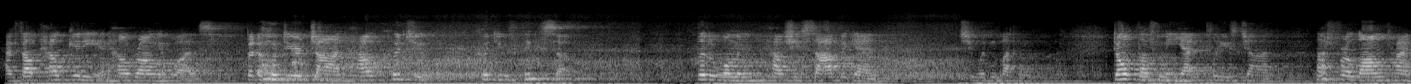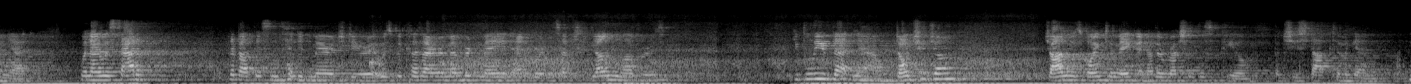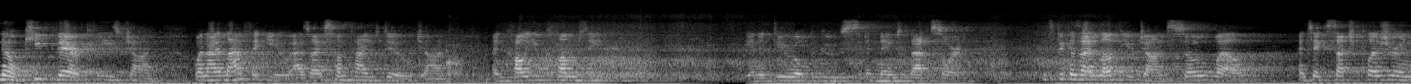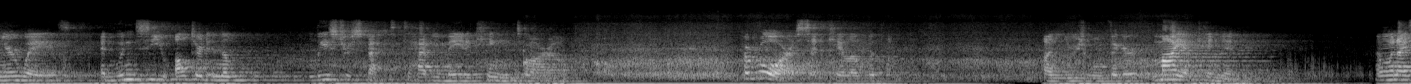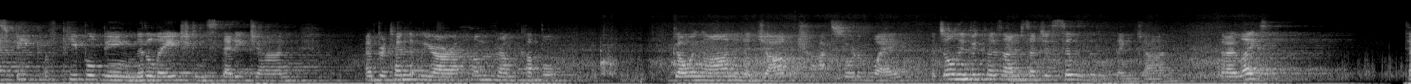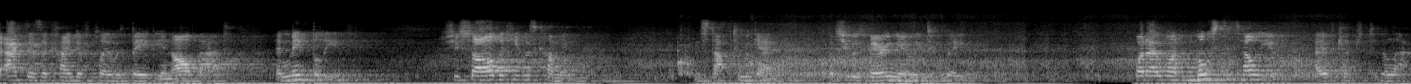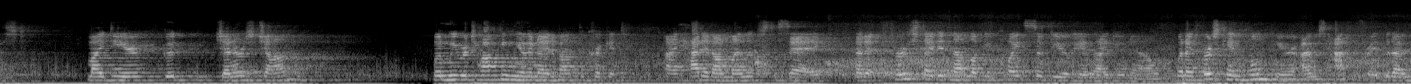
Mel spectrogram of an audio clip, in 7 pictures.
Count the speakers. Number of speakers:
one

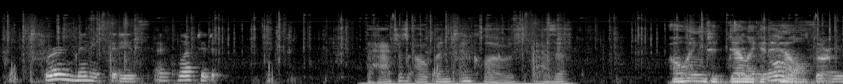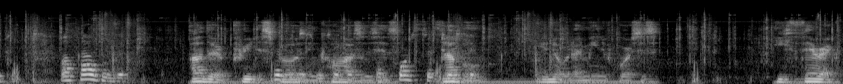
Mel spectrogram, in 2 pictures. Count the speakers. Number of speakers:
three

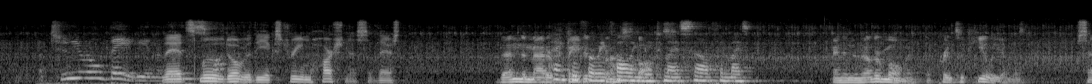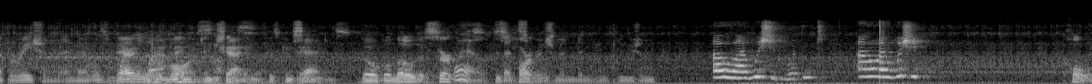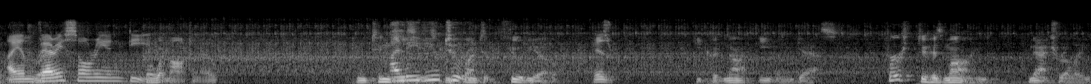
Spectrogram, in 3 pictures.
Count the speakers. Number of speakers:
four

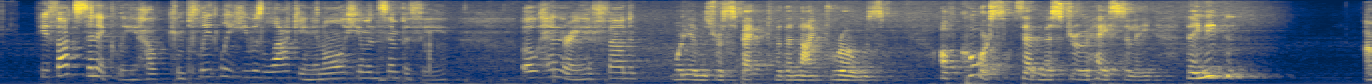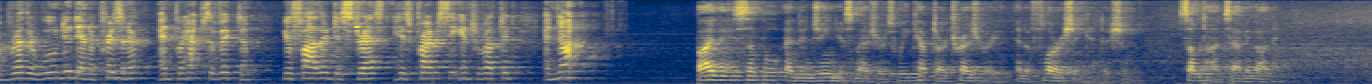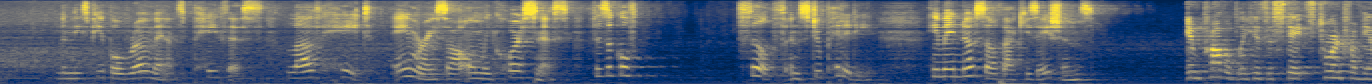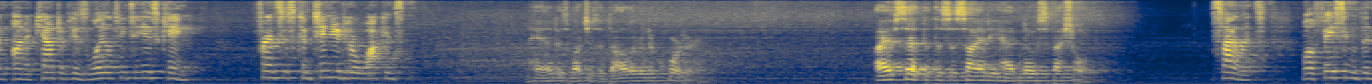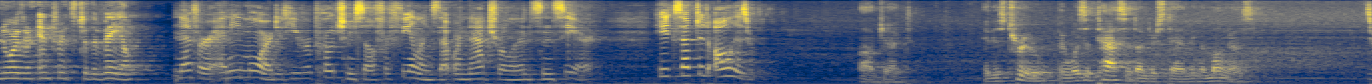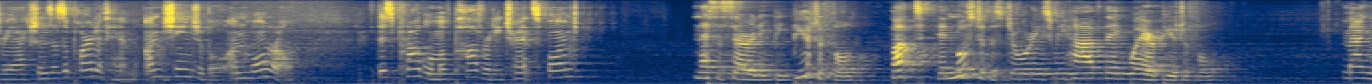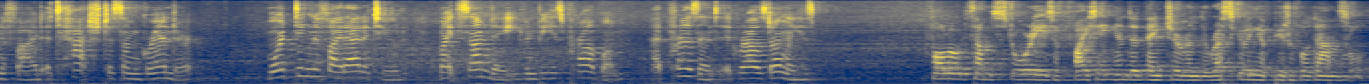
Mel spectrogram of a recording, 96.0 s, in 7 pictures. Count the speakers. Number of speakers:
four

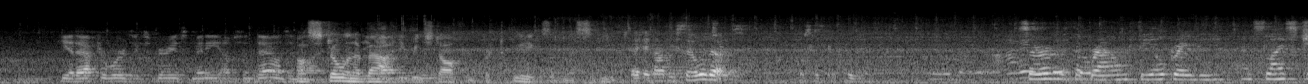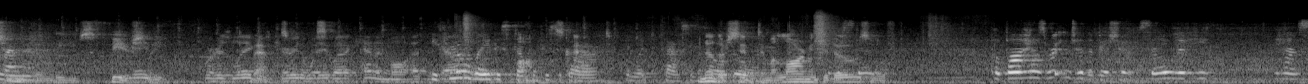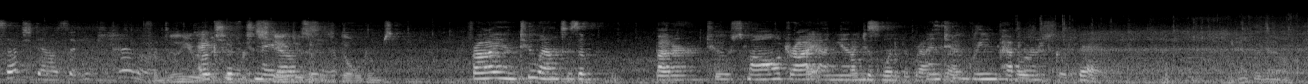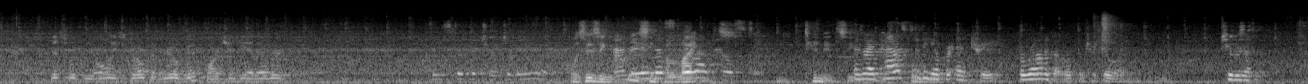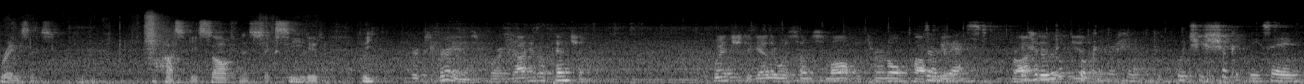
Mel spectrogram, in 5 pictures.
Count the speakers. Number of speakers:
five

